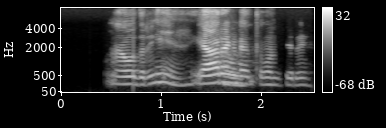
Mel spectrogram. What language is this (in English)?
Kannada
